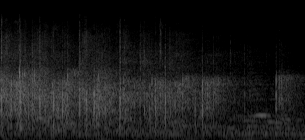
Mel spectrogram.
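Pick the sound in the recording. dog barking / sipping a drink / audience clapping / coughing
audience clapping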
